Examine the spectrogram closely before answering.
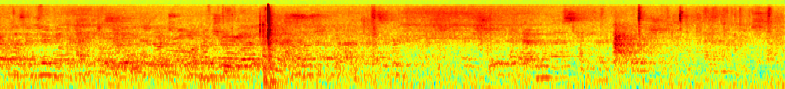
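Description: Footsteps and soft shuffling echo in a large hall.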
